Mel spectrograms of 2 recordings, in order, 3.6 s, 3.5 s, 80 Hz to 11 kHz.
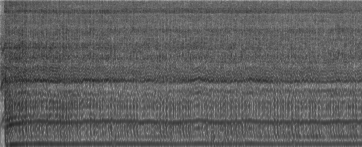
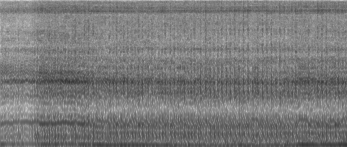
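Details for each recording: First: Schumacher XTR-3E nitro stadium truck on first fire-up restart, no preheat, engine very cold: rough buzzy high-pitched drone that barely revs and sags near the end; beyond rich, no more RPM available, needs leaning out. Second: Schumacher XTR-3E nitro stadium truck on first fire-up, engine very cold: small nitro engine buzzing at a fairly high, steady idle with even pitch, no stumbles or misses; idle relatively okay, normal cold idle.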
